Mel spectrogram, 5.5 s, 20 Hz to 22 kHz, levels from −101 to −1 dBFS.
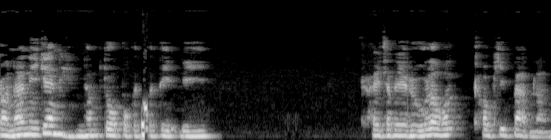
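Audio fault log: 1.40–1.56 s, repeated frames: a block of compressed frames, about 157 ms (which fits roughly six frames), was sent twice, so the decoder replays it as a stutter that adds 157 ms.
2.84–2.99 s, repeated frames: a shorter 78 ms block (which fits three frames) arrived three times in all, so its two extra plays stutter and add 157 ms.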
